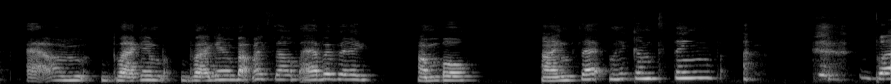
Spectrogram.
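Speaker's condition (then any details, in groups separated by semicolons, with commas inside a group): Cerebral palsy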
